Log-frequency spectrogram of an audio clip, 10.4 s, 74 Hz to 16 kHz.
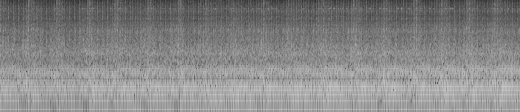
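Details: Husqvarna R 53SV self-propelled lawn mower before Sea Foam treatment: engine revs up and sags back about 1.5 times a second with no load change; surging, owner suspects blocked carburettor jets.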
